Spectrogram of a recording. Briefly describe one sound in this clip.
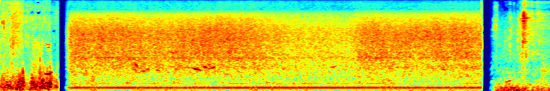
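Water churns and splashes behind a boat.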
